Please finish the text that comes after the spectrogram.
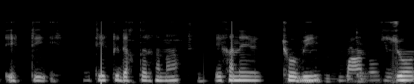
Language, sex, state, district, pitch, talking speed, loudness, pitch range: Bengali, female, West Bengal, Jhargram, 185 Hz, 100 wpm, -27 LUFS, 180-190 Hz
